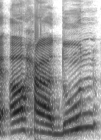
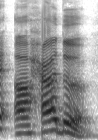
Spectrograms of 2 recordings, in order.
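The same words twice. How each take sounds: First: अहदुन read with the final -un fully sounded; full vowel ending. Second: अहद with the final दाल stopped, no vowel; pausal reading. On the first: Teacher reads अहदुन as written, full ending. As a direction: say अहदुन as ahadun with the nunation. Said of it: "लिखा है अहदुन". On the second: Teacher shows अहद read with a stop on the last letter. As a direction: say अहद as ahad, cut off on the d. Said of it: "लेकिन पढ़ेंगे अहद". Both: Shown as a demonstration.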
